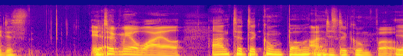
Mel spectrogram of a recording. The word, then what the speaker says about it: Antetokounmpo: basketball and stuff, I used to see like Antetokounmpo, and I was wait, what the, like, that's a tongue twister.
